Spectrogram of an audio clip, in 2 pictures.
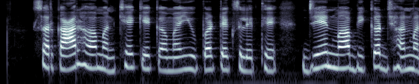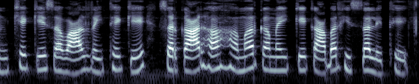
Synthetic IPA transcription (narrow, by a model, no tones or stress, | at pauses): səɾkaːɾɦə̃mənkʰekekəməiupəɾʈeːksleːt̪ʰed͡ʒeːnməbɪkəʈ̚d͡ʒʱənmənkʰekesəʋaːlɾəɦit̪ʰekesəɾkaːɾɦə̃ɦəməɾkəməikekaːbəɾɦɪsːaleːt̪ʰe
